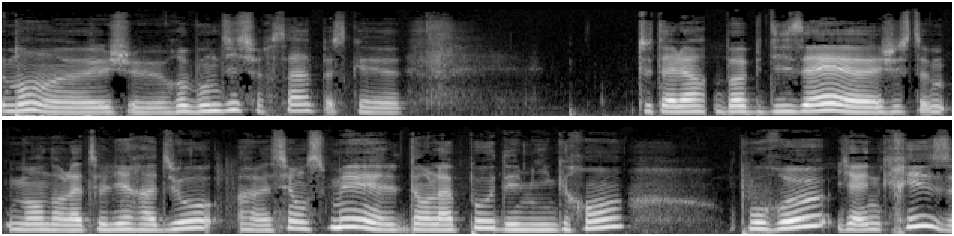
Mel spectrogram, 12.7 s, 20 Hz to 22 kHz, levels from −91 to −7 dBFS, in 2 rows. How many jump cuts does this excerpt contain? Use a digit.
1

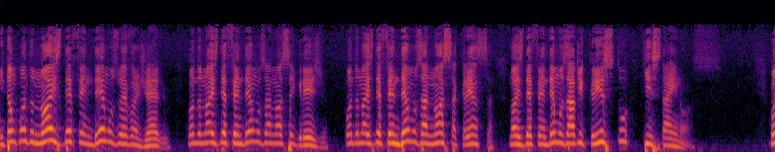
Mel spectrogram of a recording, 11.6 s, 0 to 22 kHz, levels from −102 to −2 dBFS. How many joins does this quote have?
1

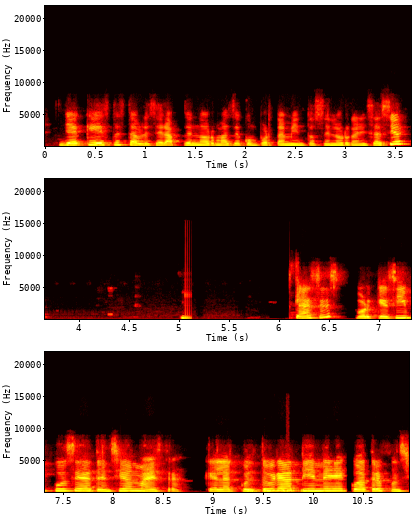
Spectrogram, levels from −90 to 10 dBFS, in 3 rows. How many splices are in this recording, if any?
1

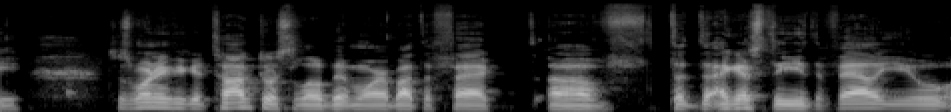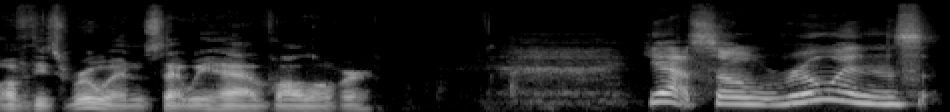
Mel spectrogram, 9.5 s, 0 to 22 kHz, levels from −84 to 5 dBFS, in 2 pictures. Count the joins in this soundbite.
0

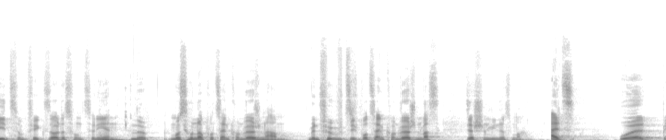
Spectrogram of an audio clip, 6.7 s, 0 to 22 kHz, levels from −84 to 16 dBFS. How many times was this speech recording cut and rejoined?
4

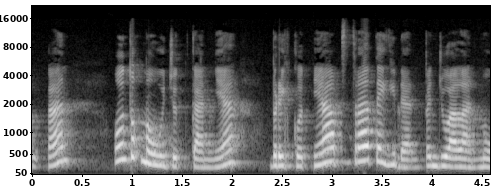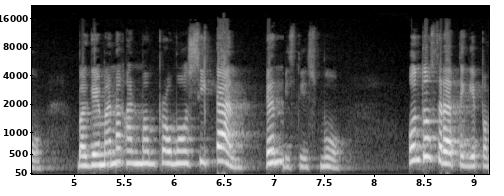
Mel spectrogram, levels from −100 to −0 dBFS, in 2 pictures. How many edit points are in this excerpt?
4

